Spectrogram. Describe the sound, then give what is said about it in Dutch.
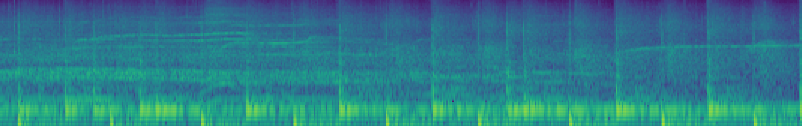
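A large audience at a show cheers and whoops loudly and continuously for the people who worked on the show, with piercing whistles rising above the roar and steady rhythmic thumps beating underneath. “Dames en heren, laat je nog één keer horen.”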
